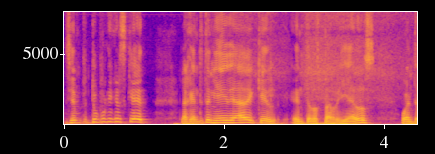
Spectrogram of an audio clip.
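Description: A man's dark, mellow tone with lively intonation. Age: 30s. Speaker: podcast host. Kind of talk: casual chat. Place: studio. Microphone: studio mic.

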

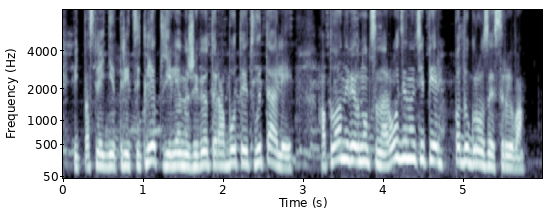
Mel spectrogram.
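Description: Music plays in the background as a woman at medium pitch talks very fast with lively intonation and very even loudness. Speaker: TV news reporter. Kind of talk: TV news report narration.

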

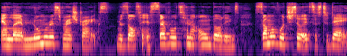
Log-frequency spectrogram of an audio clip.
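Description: A woman talks at a fairly quick pace with a slightly mellow tone. Her pitch is fairly low and her intonation fairly even.

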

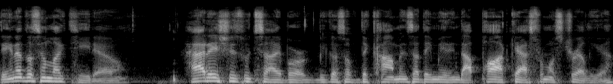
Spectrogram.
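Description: With a plain, everyday voice, a man speaks at a moderate pace. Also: medium pitch for a man, ordinary pitch variation. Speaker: podcast host. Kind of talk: casual chat.

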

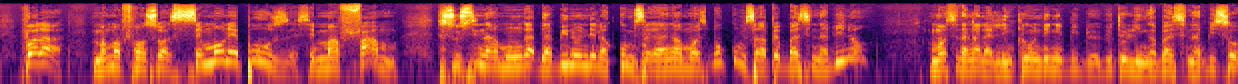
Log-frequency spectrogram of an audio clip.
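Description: Against a quiet background with a dry sound and no echo, a man talks at a fairly quick pace in a fairly high pitch, with a dark, mellow tone and lively intonation. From France, Lille, Congolese family; France. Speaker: preacher. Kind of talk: sermon. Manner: animated. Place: garden. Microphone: handheld.

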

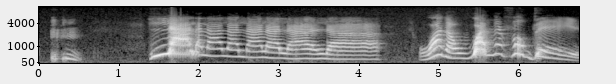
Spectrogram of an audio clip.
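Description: Someone uses a put-on character voice at an extremely high pitch with very wide pitch swings, speaking very slowly with long, frequent pauses. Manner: upbeat.

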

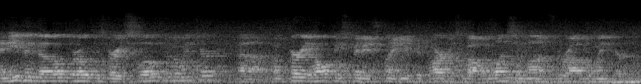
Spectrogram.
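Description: A man talks at a fairly quick pace with fairly even intonation. Strong room echo and noticeable background noise fill the recording. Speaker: presenter. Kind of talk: lecture. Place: garden.

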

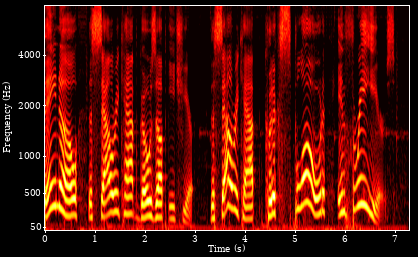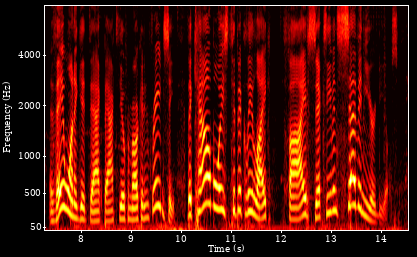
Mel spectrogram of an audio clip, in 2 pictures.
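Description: A man speaks at a fairly slow pace with very wide pitch swings. The sound is dry with no echo, over a quiet background. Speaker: sports show host. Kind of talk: commentary. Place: studio.

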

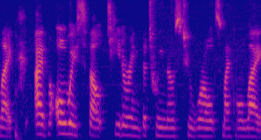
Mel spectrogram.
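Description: Using a plain, everyday voice, a woman with an American accent and fairly low pitch speaks at a moderate pace with fairly even intonation. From US South, Huntington, West Virginia; West Virginia. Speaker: actor. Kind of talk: casual chat. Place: home room. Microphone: video call.

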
